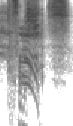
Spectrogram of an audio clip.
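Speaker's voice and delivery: high, soft startled question; surprised. Real, not acted. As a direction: gasp it out in surprise. Surprise at crash.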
